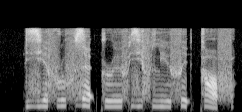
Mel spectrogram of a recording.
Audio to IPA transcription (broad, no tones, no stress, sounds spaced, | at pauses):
zʲ æ f ɭ u f z æ ʔ k ɹ ø f zʲ ɑ f lʲ ø f e ʔ k ɑ f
